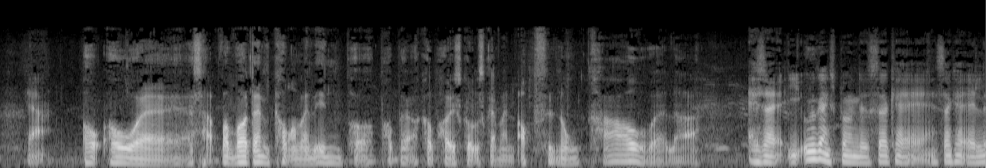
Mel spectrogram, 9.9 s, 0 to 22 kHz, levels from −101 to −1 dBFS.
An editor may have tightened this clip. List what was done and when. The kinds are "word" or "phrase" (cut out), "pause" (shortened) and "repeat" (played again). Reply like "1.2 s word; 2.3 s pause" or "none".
none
